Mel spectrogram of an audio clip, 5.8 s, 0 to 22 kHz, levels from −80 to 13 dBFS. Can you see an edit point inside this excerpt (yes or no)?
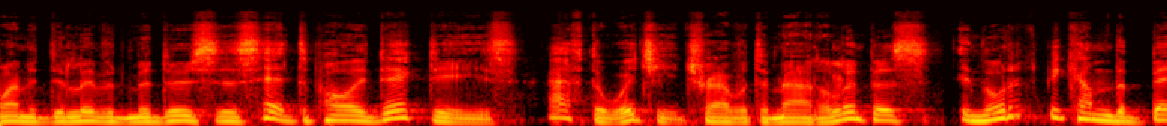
no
